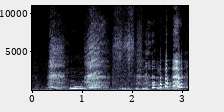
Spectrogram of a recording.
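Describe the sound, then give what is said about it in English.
A deep breath is drawn in and let out in two airy swells, followed by short bursts of chuckling and voices talking. “Deep breath.”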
